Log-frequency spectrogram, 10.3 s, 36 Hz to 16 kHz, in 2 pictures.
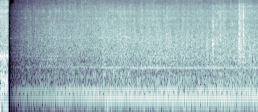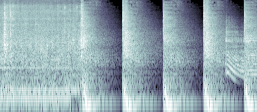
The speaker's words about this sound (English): we've taken that fan, turned it on its side, so we're using the same capability blade design, and you'll see as it ramps up to 100%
